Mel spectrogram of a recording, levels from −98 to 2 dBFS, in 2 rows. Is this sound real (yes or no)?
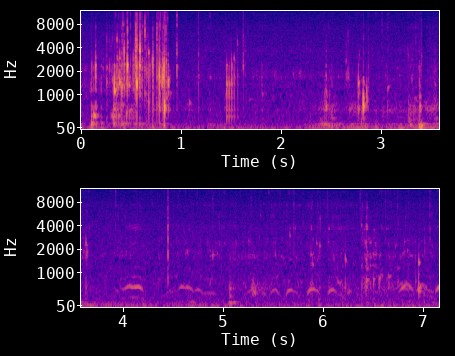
yes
